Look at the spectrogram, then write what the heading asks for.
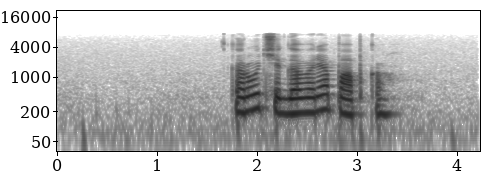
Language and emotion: Russian, neutral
